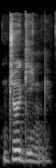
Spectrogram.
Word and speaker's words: jogging: Pareil, c'est un mot qui à la base est anglais mais on va le prononcer à la française. Un jogging.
